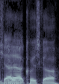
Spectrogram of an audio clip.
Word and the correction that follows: Kusha: Yeah, Kusha. I cannot believe this guy is on your label and you cannot pronounce his name right. It's Kusha. You always call him Kushka.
